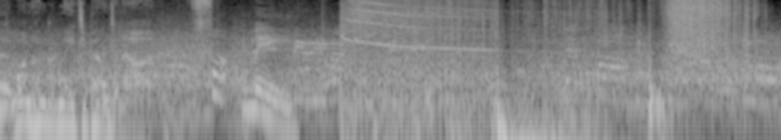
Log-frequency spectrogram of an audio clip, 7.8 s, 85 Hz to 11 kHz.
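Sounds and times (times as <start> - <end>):
speech: 0.0 - 3.5
whistling streaks of fireworks: 3.4 - 5.6, 6.6 - 7.6
continuous crackling, sizzling rush of fireworks: 3.4 - 7.7.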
